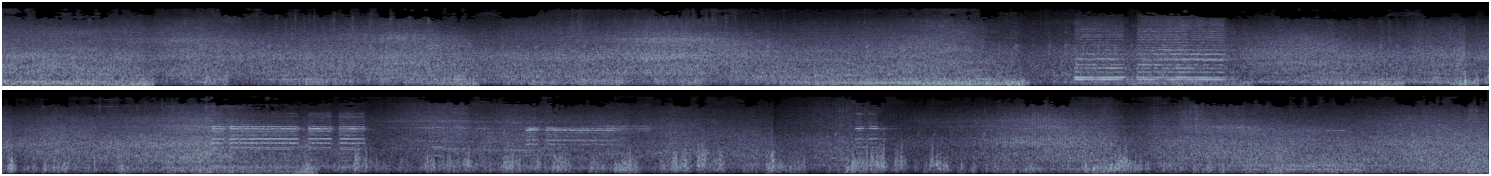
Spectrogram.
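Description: Diesel tractor engines running along a column of tractors, with steady road traffic noise. A vehicle horn blows for about two seconds a little after a third of the way in, and horns honk again in several shorter blasts a little past the middle.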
